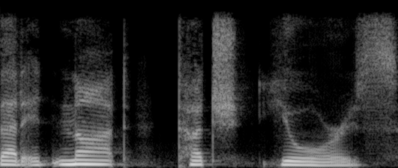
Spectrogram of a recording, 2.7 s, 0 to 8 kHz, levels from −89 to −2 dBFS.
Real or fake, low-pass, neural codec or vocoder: fake; 7.2 kHz; codec, 16 kHz, 1 kbps, X-Codec, WavLM features, trained on Multilingual LibriSpeech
